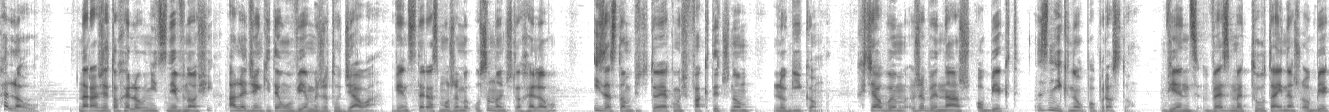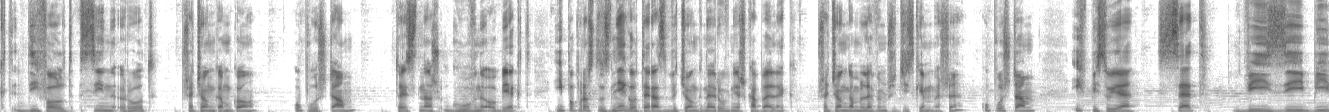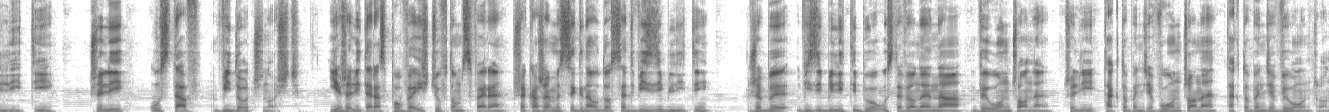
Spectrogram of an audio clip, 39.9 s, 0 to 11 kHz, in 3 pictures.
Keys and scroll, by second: 4.7 Delete, 24.6-26.3 typing, 27.3 Return.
